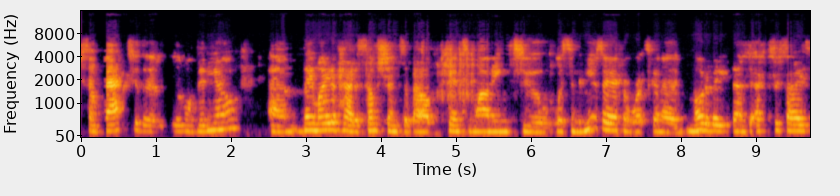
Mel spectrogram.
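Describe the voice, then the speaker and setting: A woman speaks at a moderate pace in an ordinary speaking voice. Her pitch is medium, with ordinary pitch variation. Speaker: seminar speaker. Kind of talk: lecture. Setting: seminar room with audience.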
